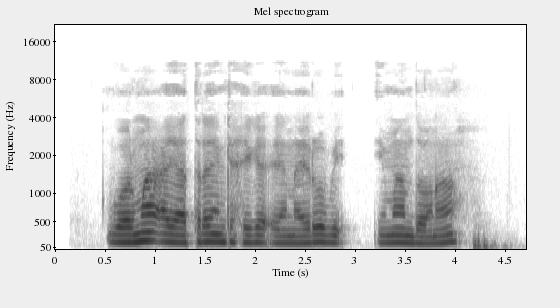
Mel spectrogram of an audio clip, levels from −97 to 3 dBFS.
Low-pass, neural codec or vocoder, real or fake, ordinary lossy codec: 14.4 kHz; none; real; MP3, 48 kbps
